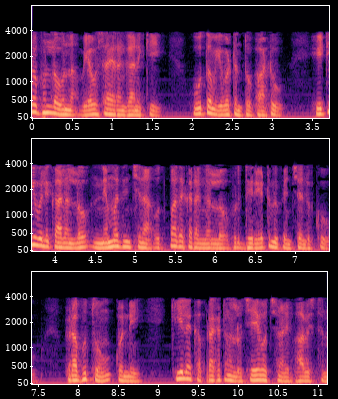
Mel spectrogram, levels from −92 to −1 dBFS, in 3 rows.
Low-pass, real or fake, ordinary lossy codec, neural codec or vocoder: 7.2 kHz; real; AAC, 16 kbps; none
